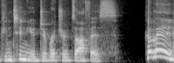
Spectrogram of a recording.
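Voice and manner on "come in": higher, loud booming welcome. A narrator's reading. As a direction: boom it through the door. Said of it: "he boomed".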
